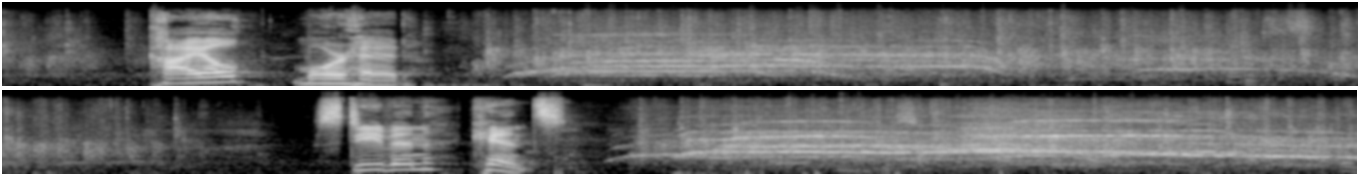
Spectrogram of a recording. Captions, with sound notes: Kyle Morehead. (everyone cheering) Steven Kintz. (everyone cheering)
